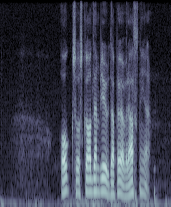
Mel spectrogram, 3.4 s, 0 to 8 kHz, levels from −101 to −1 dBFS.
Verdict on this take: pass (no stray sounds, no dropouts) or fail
pass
